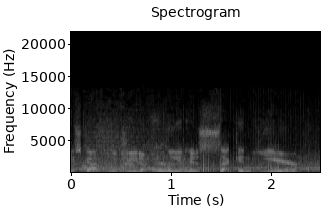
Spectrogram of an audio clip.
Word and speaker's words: Fujita: Scott Fujita, a linebacker, number 51, just gets there in time because there's a lot of space out in front of Tim Brown.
